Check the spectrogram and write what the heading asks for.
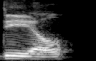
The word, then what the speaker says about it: Dalzell: It's apparently pronounced DL. It's like a Scottish or a Gaelic name, but I like to use all the letters.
